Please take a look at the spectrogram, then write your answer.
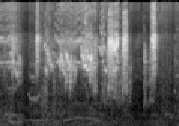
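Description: Pet budgerigars kept in a cage for breeding chirp and tweet busily, several bright close calls overlapping in quick irregular bursts with short pauses, no voices.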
